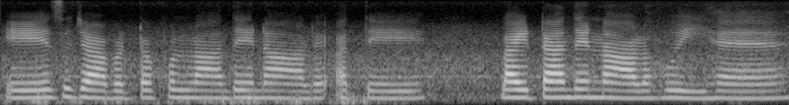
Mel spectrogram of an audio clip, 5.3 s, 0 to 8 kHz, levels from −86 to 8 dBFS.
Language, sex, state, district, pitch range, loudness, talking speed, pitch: Punjabi, female, Punjab, Kapurthala, 205-220 Hz, -18 LUFS, 125 wpm, 215 Hz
